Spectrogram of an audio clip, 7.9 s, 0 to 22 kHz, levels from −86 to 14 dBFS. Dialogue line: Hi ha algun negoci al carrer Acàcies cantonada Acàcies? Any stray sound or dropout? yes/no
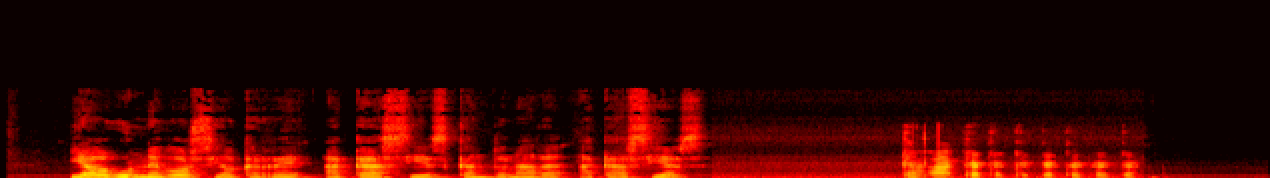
yes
